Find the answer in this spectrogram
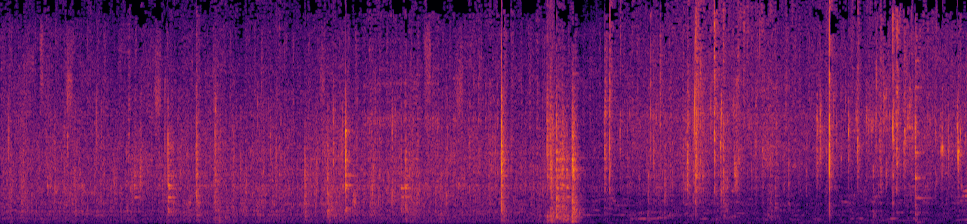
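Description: Fish frying in hot oil in a covered frying pan: a steady sizzle full of crackles and small pops. About seven seconds in, a louder rush of noise lasts about a second, after which the frying goes on with sparser pops.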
